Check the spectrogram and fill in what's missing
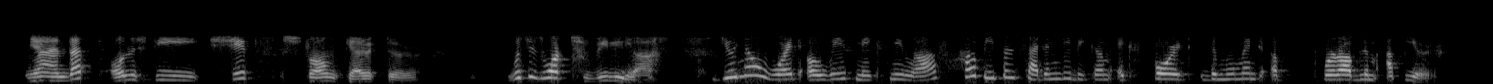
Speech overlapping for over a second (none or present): none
